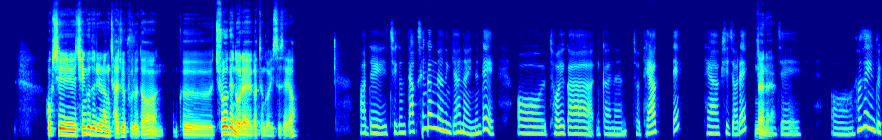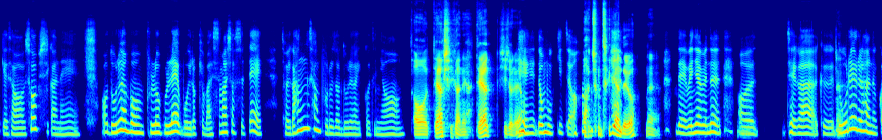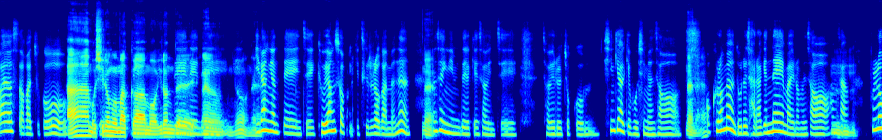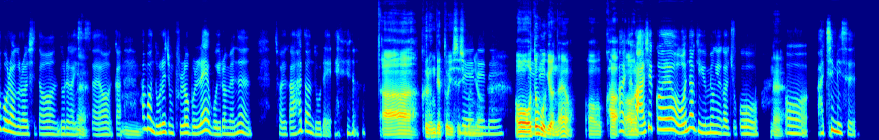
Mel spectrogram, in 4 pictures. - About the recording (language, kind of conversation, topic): Korean, podcast, 친구들과 함께 부르던 추억의 노래가 있나요?
- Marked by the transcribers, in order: lip smack; laughing while speaking: "시간에"; laughing while speaking: "네"; laughing while speaking: "아. 좀 특이한데요"; laugh; tapping; laugh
